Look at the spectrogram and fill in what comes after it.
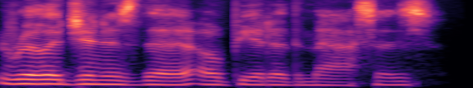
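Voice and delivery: plain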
